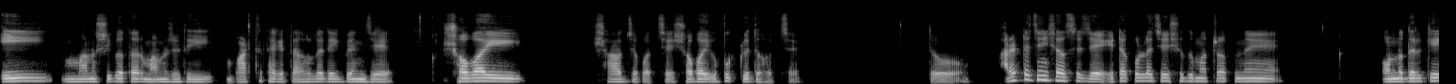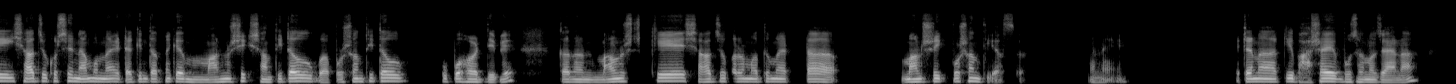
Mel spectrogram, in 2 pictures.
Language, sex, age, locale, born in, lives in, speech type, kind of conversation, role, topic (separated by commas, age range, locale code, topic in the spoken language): Bengali, male, 20-24, bn-BD, Bangladesh, Bangladesh, conversation, unstructured, none, আপনি আগামীতে কীভাবে জীবন যাপন করতে চান?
